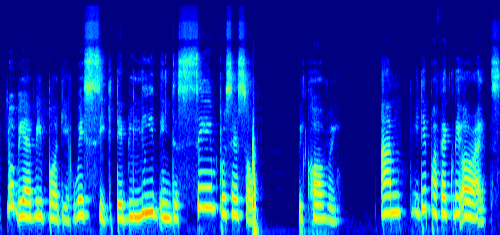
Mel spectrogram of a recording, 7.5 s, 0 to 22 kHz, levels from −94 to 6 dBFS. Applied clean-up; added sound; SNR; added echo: neural mask model RNNoise.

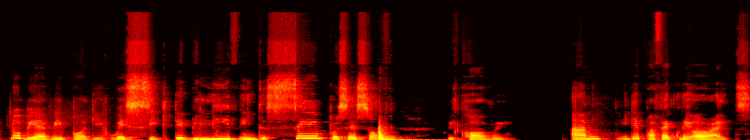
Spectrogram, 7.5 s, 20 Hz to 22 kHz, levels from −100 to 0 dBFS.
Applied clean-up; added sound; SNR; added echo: classical method Wiener filter.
